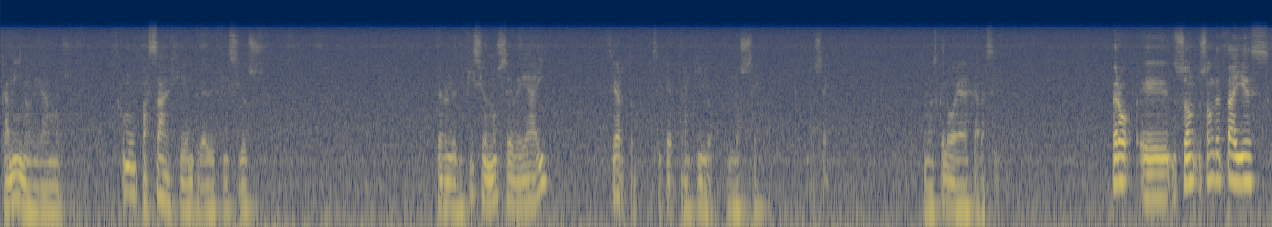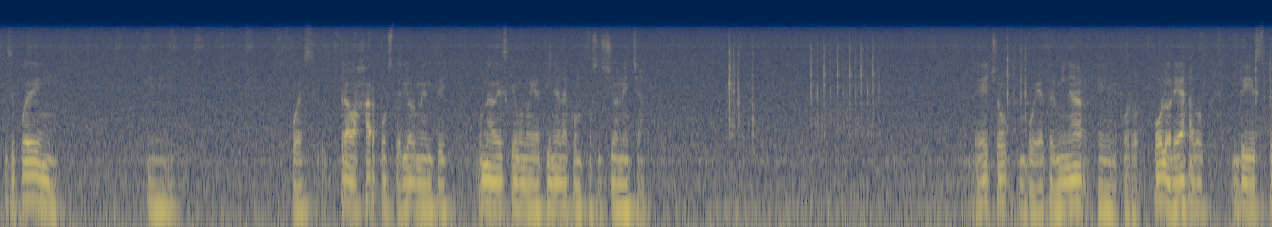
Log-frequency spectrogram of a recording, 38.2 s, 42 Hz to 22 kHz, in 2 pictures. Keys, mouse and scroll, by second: 2.5 middle click, 10.1-12.9 drag, 13.9-15.6 drag, 16.8-18.9 drag, 20.0 click, 20.8-22.0 drag, 23.3-25.3 drag, 25.6 click, 27.8-29.9 drag, 30.1 ctrl+z, 31.3 d, 32.4-34.2 drag, 34.3 f, 34.8 click, 35.7 click, 37.1-38.1 drag, 38.0 f.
